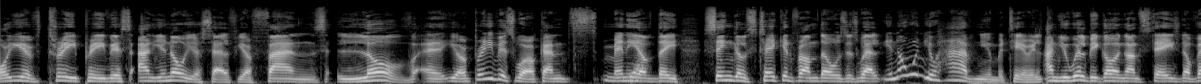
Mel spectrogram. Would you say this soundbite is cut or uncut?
cut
